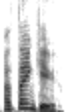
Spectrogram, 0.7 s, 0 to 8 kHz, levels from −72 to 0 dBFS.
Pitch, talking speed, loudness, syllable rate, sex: 240 Hz, 255 wpm, -15 LUFS, 6.1 syllables/s, female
